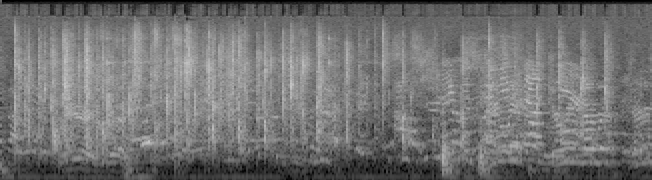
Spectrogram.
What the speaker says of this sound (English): Let's clap for Cheery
